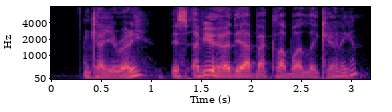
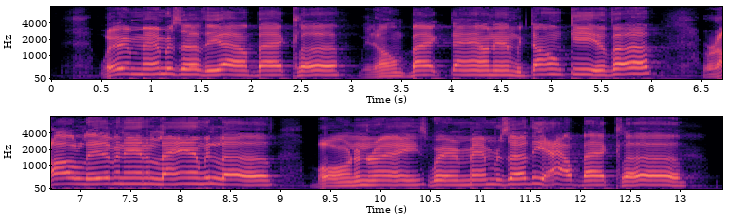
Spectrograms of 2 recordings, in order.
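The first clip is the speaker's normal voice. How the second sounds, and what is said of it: Imitates a country music singer. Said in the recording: “do a not a bad impression of a country music singer ... It's an impression of a country music,”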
